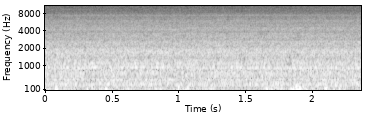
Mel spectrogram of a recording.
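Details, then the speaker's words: 1995 Carrier VisionAire window A/C, 6050 BTU, 6 A, cleaned out and fitted with a new cord, starting its test run: steady even whoosh of fan air over a soft low hum, no knocks or rattles; normal running. "let's fire it and see what happens oh no it's on and yes we have air flow right here cool"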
